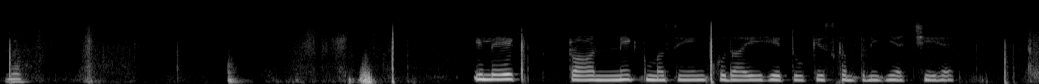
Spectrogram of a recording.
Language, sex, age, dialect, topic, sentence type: Hindi, male, 31-35, Garhwali, agriculture, question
